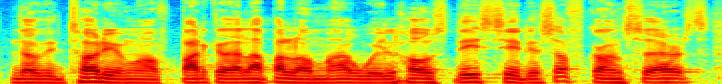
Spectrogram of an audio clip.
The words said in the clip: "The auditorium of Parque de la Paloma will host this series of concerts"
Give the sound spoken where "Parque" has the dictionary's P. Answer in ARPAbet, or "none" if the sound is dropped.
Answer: P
